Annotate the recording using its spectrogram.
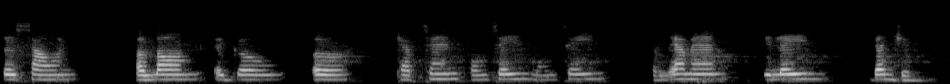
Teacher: it's produced with the tongue in a relaxed central position in the mouth, neither high nor low, front nor back. This makes it acoustically and perceptually similar to other vowels, giving it a versatile and ambiguous quality. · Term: schwa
